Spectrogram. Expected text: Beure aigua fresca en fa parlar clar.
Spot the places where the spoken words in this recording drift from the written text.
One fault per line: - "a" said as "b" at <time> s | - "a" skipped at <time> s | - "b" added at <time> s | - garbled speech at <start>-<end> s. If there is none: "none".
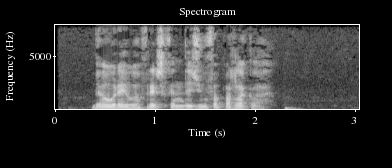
- "dejú" added at 1.3 s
